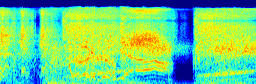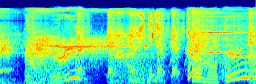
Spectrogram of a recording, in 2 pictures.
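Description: Fighting game hits land with sharp, punchy impacts.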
